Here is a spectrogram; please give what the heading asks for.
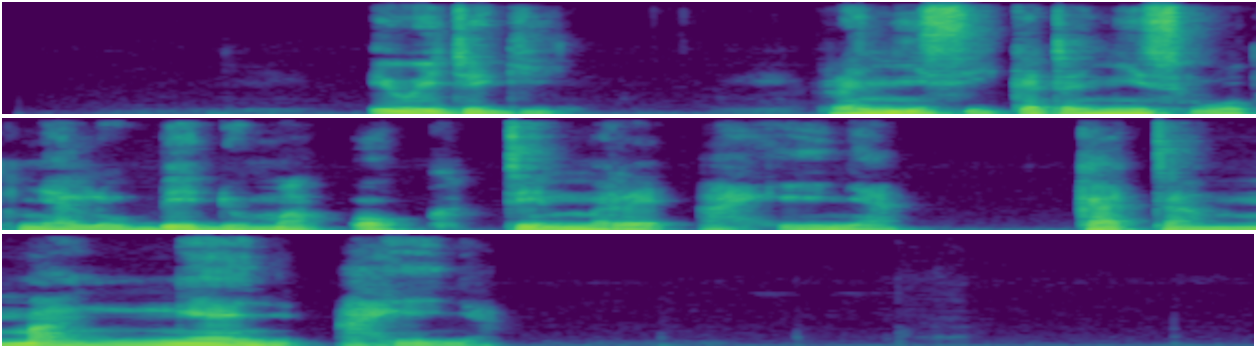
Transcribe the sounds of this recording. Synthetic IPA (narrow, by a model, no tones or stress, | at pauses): ewet͡ʃeɡḭ | raɲisikataɲiswɔkɲalobedomaɔktɪmɾɛahɪɲa | katamaŋɛɲahɪɲa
